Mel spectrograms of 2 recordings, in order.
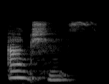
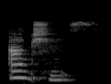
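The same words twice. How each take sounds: The two takes are said the same way.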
